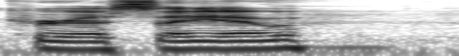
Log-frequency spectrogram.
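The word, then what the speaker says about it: Curaçao: You pronounce it with an S sound, like Curacao.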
